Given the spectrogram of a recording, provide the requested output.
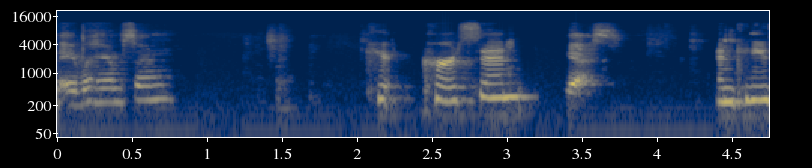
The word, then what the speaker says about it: Kirsten: for the record please sure my name is kirsten abrahamson kirsten yes and can you spell that k-i-r-s-t-e-n okay thank you and your address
